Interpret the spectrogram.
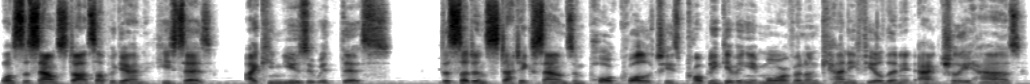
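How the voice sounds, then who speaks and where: Man, lowish pitch, scripted video narration, measured explanatory delivery, soft background music. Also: animated. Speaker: YouTube narrator. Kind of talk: scripted mystery documentary narration.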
